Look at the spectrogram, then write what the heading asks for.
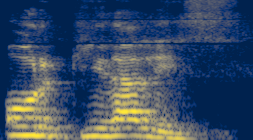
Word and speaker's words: Orchidales: Recuerden que se escribe orchidales, pero se pronuncia orquidales.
